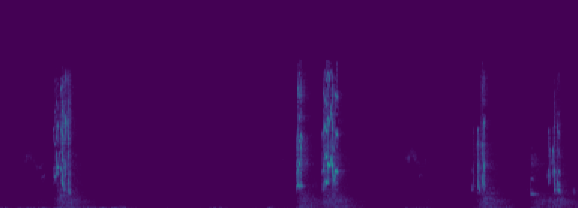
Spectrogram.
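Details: Lovebird making sharp, raspy chirps, single or doubled, spaced irregularly one to two seconds apart, with faint clicks between calls in a quiet indoor space.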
